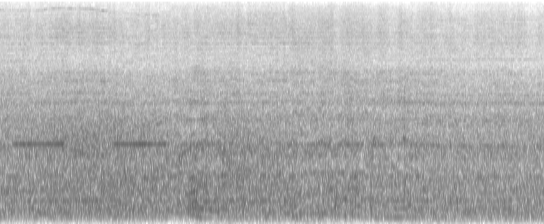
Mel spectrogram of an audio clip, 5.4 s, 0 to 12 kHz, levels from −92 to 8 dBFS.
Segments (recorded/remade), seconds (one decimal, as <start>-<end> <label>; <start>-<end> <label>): 0.0-1.7 recorded; 1.7-2.2 remade; 2.2-2.9 recorded; 2.9-4.1 remade; 4.1-5.4 recorded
